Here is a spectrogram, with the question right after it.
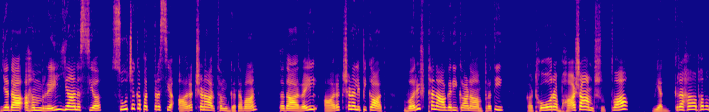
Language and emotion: Sanskrit, disgusted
